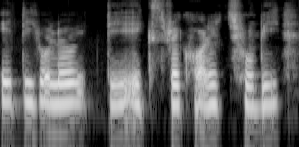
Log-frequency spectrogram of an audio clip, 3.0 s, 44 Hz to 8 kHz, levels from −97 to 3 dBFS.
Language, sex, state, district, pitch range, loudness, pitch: Bengali, female, West Bengal, Dakshin Dinajpur, 195-215 Hz, -19 LUFS, 205 Hz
